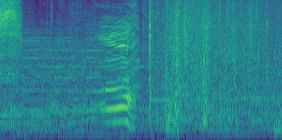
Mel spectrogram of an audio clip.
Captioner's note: laughs; grunts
